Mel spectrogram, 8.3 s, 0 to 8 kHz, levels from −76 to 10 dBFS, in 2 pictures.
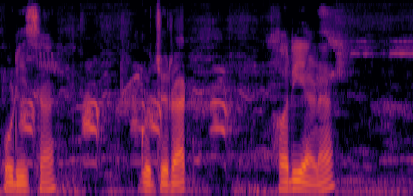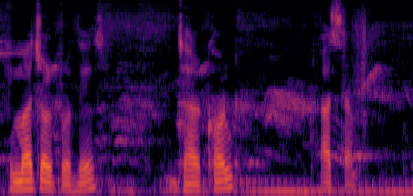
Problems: constant background noise, continuous background conversations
